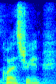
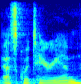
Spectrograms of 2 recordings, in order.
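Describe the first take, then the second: First: The word starts with a plain e sound. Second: The word starts with an added s sound. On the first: The speaker calls it right. "of course it's equestrian" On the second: The speaker calls it wrong. "for some reason I kept saying Esquitarian"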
